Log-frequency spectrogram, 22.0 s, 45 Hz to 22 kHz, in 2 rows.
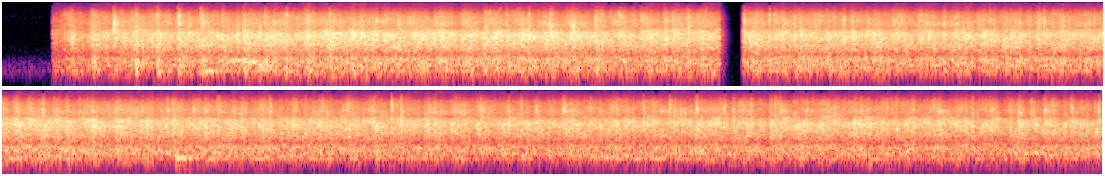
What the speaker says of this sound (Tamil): எல்லோரும் கைதட்டும்படி 30 கைதட்டுகள் கேட்டுக்கொள்கின்றேன்.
